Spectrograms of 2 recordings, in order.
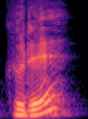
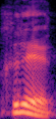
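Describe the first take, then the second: First: It is said as a doubtful, questioning reply. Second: It is said as a settled, agreeing statement. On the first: The speaker doubts the other person's view. "이래 이래 버리면은 "그래 너 그렇게 생각해?"" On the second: The speaker agrees. ""맞아. 그래." 그 얘기도 되고"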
